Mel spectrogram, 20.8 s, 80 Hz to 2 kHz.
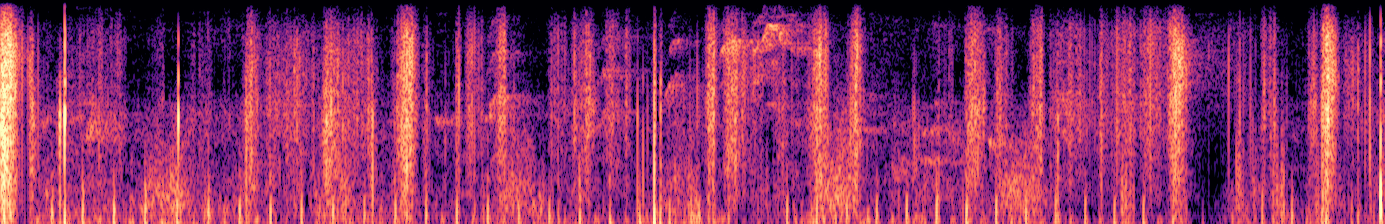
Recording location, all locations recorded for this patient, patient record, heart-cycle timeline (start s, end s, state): aortic valve (AV)
aortic valve (AV)+pulmonary valve (PV)+tricuspid valve (TV)+mitral valve (MV)
#Age: Child
#Sex: Male
#Height: 130.0 cm
#Weight: 27.3 kg
#Pregnancy status: False
#Murmur: Absent
#Murmur locations: nan
#Most audible location: nan
#Systolic murmur timing: nan
#Systolic murmur shape: nan
#Systolic murmur grading: nan
#Systolic murmur pitch: nan
#Systolic murmur quality: nan
#Diastolic murmur timing: nan
#Diastolic murmur shape: nan
#Diastolic murmur grading: nan
#Diastolic murmur pitch: nan
#Diastolic murmur quality: nan
#Outcome: Normal
#Campaign: 2015 screening campaign
0.00	1.26	unannotated
1.26	1.47	diastole
1.47	1.53	S1
1.53	1.69	systole
1.69	1.75	S2
1.75	1.94	diastole
1.94	2.01	S1
2.01	2.15	systole
2.15	2.22	S2
2.22	2.41	diastole
2.42	2.50	S1
2.50	2.63	systole
2.63	2.71	S2
2.71	2.90	diastole
2.90	2.98	S1
2.98	3.12	systole
3.12	3.17	S2
3.17	3.36	diastole
3.36	3.40	S1
3.40	3.42	systole
3.42	3.58	systole
3.58	3.63	S2
3.63	3.82	diastole
3.82	3.88	S1
3.88	4.04	systole
4.04	4.08	S2
4.08	4.29	diastole
4.29	4.34	S1
4.34	4.50	systole
4.50	4.56	S2
4.56	4.76	diastole
4.76	4.82	S1
4.82	4.98	systole
4.98	5.02	S2
5.02	5.23	diastole
5.23	5.29	S1
5.29	5.45	systole
5.45	5.50	S2
5.50	5.69	diastole
5.69	5.75	S1
5.75	5.91	systole
5.91	5.99	S2
5.99	6.04	diastole
6.04	6.20	S1
6.20	20.78	unannotated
